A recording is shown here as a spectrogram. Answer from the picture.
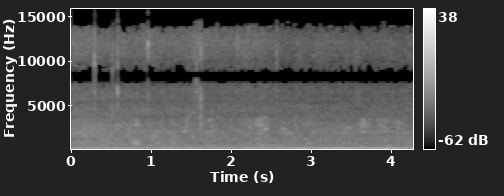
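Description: Faint, indistinct voices over a steady low rumble that grows louder near the end.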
